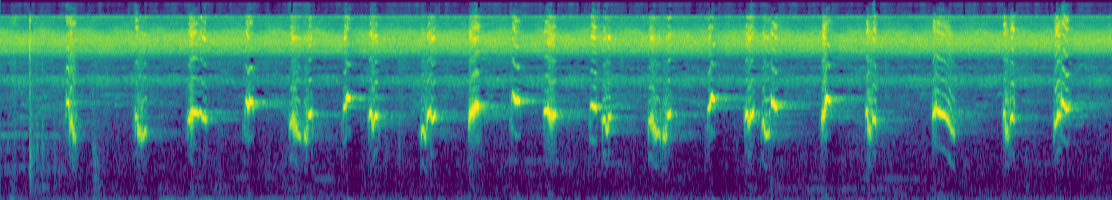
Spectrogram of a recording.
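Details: Yellow-vented bulbul pouring out an active, extended ropel pajang song said to make other bulbuls answer: a fast unbroken chain of some twenty-five liquid whistles shifting up and down in pitch, accompanied by steady high hiss.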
